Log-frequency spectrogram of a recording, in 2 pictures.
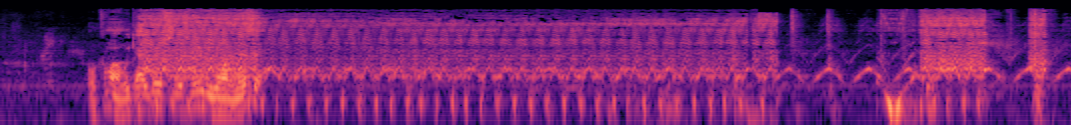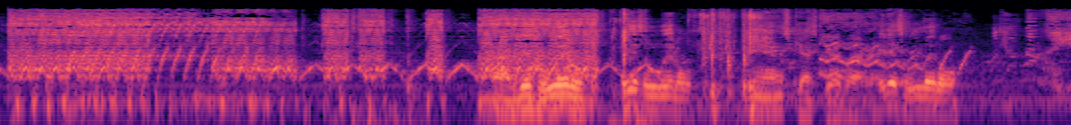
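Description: An arcade game plays its electronic music and chirping sound effects.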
